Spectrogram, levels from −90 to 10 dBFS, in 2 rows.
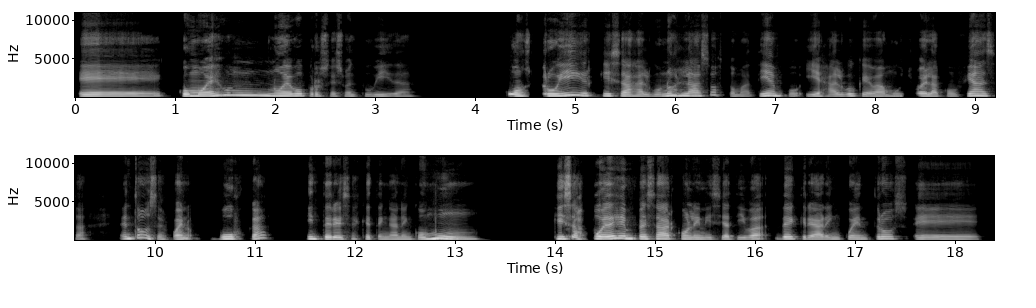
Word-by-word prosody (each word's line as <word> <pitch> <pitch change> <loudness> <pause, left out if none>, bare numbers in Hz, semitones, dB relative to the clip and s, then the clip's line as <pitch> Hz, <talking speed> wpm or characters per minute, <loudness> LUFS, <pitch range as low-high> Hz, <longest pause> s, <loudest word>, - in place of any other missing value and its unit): Eh, 185 - -1
como 220 0 +5
es 250 +4 +4
un 290 -3 +2
nuevo 230 0 +3
proceso 195 -4 -12
en 195 - -11
tu 185 0 -20
vida, 170 -1 -12 0.9
construir 240 - +3
quizás 225 -4 -2
algunos 200 +6 -1
lazos 245 +5 -2
toma 155 -3 -16
tiempo 240 - -1
y 180 -2 -7
es 175 +1 -11
algo 195 +5 -5
que 195 -4 -8
va 175 0 -6
mucho 175 0 -14
de 180 - +1
la 170 -1 -6
confianza. 230 +10 -3 0.3
Entonces, 260 - -2
bueno, 165 -4 -2 0.2
busca 240 - +1 0.4
intereses 215 -4 +1
que 220 +2 -5
tengan 170 -4 -9
en 170 0 -9
común. 210 0 +4 0.7
Quizás 235 -3 +2
puedes 265 +2 +8
empezar 245 -4 +3
con 220 -2 -3
la 200 - -3
iniciativa 185 +3 -5
de 235 +2 +1
crear 195 -5 -3
encuentros, 205 +6 -5
eh, 175 -4 -8
210 Hz, 135 wpm, -22 LUFS, 185-240 Hz, 0.9 s, puedes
